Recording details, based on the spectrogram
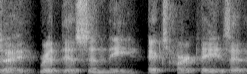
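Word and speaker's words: ex parte: Question arose in my mind as I read this in the exparte.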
